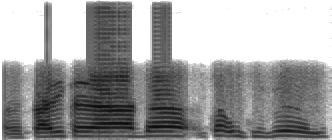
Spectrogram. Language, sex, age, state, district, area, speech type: Manipuri, female, 60+, Manipur, Tengnoupal, rural, conversation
